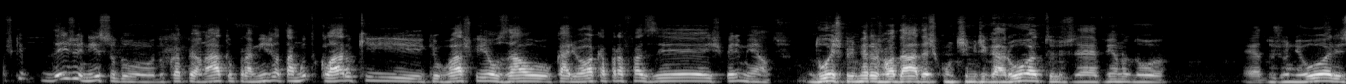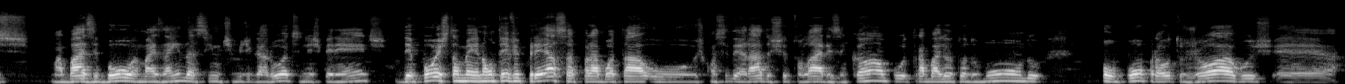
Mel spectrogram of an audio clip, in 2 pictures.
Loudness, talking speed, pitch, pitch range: -16 LUFS, 155 wpm, 135 Hz, 120-155 Hz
